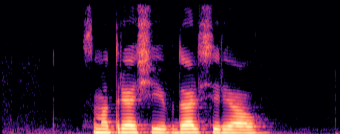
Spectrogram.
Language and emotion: Russian, neutral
